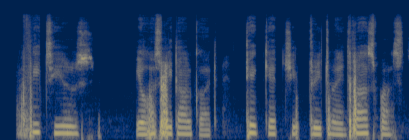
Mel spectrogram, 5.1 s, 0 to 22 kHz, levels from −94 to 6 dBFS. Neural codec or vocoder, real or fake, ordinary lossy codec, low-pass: codec, 44.1 kHz, 3.4 kbps, Pupu-Codec; fake; none; 14.4 kHz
